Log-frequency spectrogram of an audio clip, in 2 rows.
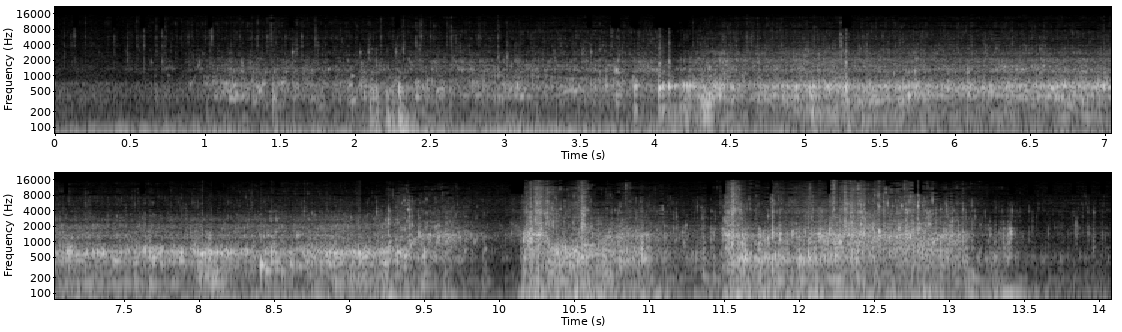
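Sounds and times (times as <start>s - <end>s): underwater current rushing: 0.9s - 13.7s.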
